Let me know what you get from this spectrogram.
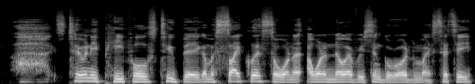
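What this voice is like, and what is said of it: Mixed British and American accent. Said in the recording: “that accent? ... they think I'm British, and British people think I'm American, so I guess I'm Atlantic”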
